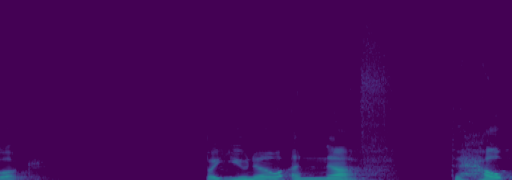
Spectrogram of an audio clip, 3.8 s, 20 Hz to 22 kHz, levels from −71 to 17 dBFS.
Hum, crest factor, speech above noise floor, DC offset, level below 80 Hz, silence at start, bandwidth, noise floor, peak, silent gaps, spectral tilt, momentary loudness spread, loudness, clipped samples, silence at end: none; 22 dB; 45 dB; under 0.1%; -84 dBFS; 0 s; 19.5 kHz; -79 dBFS; -14 dBFS; none; -6.5 dB/octave; 18 LU; -35 LUFS; under 0.1%; 0 s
